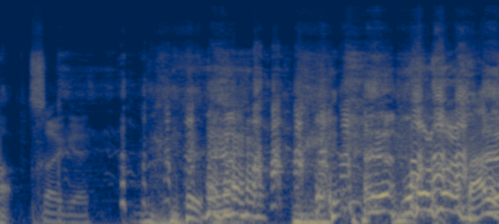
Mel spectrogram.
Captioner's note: everyone laughs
